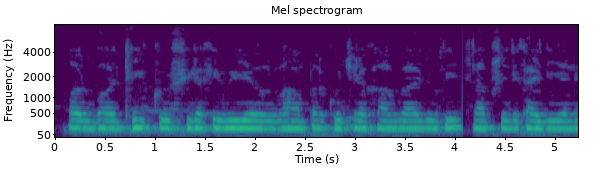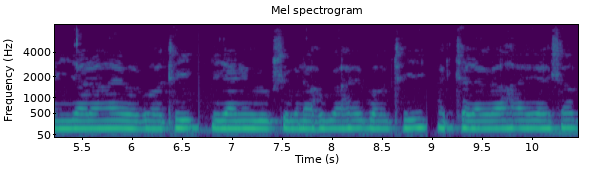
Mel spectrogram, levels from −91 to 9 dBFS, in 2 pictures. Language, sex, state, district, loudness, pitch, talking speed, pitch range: Hindi, male, Chhattisgarh, Bilaspur, -38 LUFS, 160 Hz, 220 wpm, 160-165 Hz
